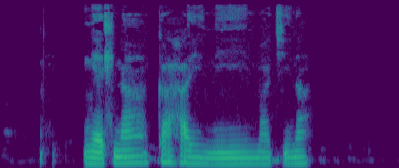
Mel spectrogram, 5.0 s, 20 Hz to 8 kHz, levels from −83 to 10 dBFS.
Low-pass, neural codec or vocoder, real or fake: 7.2 kHz; none; real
